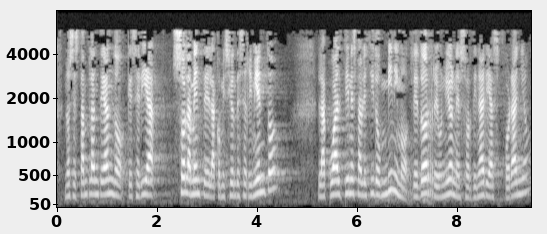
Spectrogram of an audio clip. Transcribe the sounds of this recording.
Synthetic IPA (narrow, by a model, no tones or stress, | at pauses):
no̞se̞st̪amplant̪e̞and̪o̞ke̞se̞ɾia | so̞lamẽ̞nt̪e̞lako̞misjo̞nd̪e̞se̞ɣ̞imjẽ̞nt̪o̞ | lakwalt̪je̞nest̪aβle̞θiðouŋmĩnĩmo̞ðe̞ðo̞zre̞unjo̞ne̞so̞ɾðinaɾjaspo̞ɾaɲo̞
